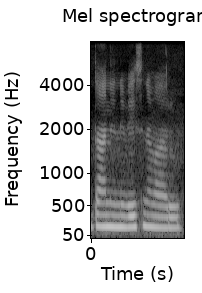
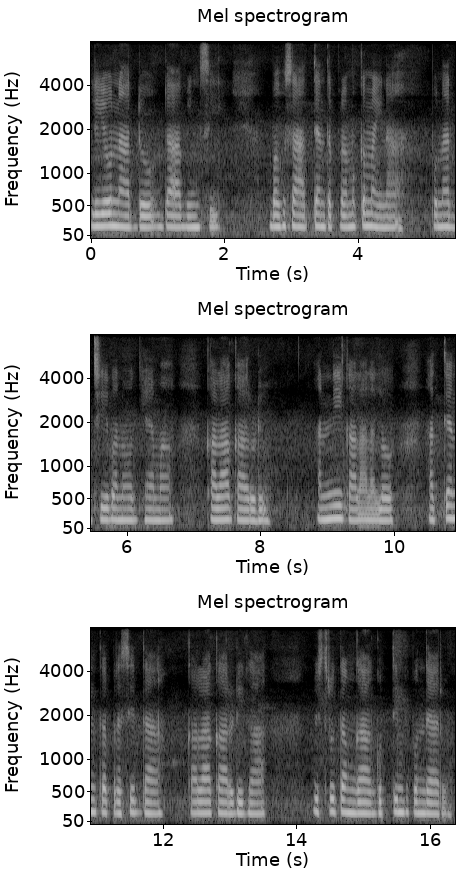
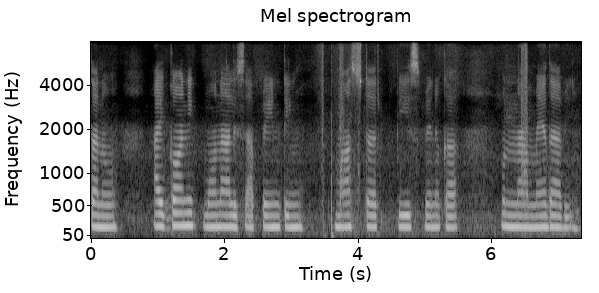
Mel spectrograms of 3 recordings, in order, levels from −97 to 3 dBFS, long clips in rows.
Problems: none marked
